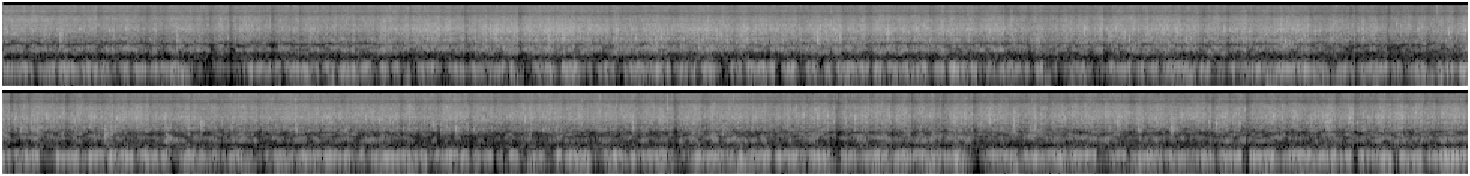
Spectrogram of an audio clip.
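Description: Chicken legs frying in a pan: a steady, dense sizzle full of fine crackles and small pops, over a low steady hum.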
